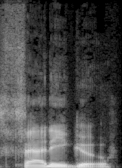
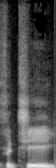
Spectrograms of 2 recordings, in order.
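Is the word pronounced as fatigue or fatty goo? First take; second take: fatty goo; fatigue. First: It is said as three syllables, fatty goo. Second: It is said as two syllables, fatigue. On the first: The speaker calls it wrong. "I just pronounced it like it looked" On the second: The speaker calls it right. "The word was fatigue"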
